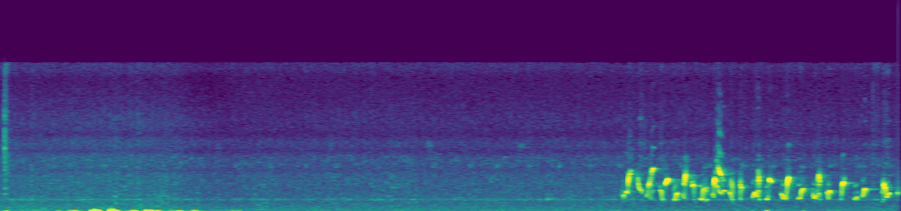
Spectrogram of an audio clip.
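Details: Bulbul song after several seconds of low thumping and a quiet hum: a fast, lively run of sharp whistled notes, bouncing up and down, repeated rapidly to the end.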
